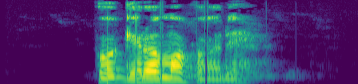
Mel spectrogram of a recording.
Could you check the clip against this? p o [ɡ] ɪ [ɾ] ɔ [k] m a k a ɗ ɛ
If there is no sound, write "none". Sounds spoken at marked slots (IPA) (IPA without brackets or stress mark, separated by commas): ɡ, ɾ, none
